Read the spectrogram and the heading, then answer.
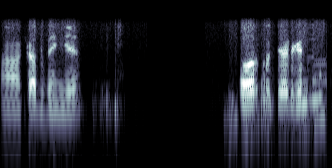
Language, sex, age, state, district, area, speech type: Hindi, male, 18-30, Rajasthan, Nagaur, rural, conversation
